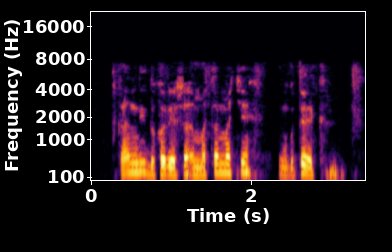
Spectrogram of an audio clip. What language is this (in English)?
Kinyarwanda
